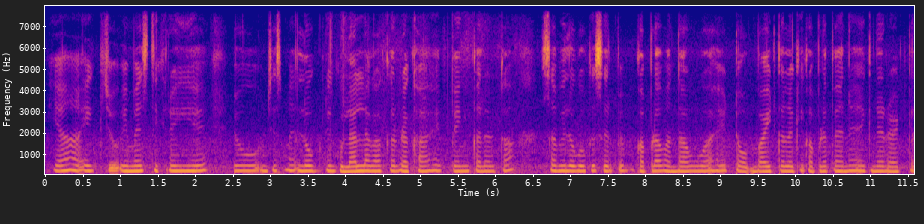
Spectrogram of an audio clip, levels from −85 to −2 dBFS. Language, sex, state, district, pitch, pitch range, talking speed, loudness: Hindi, female, Chhattisgarh, Rajnandgaon, 240 Hz, 230-250 Hz, 205 wpm, -25 LUFS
